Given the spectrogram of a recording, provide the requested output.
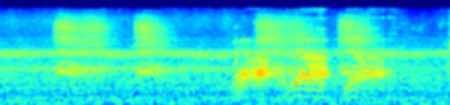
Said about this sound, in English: Wow, that bird sounds cool.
